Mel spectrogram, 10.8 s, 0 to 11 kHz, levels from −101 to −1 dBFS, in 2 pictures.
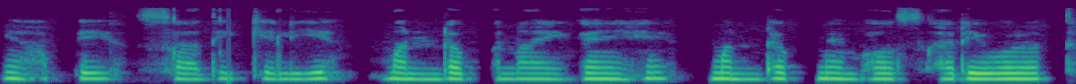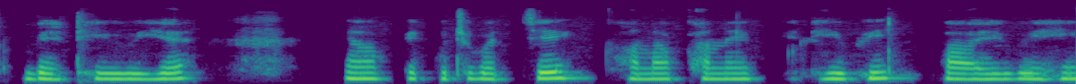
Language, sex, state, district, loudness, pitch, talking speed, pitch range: Hindi, female, Bihar, Araria, -30 LUFS, 225 Hz, 160 wpm, 215-230 Hz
